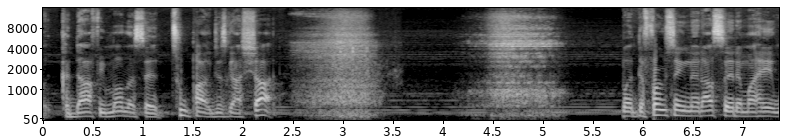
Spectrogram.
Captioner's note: swooshing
